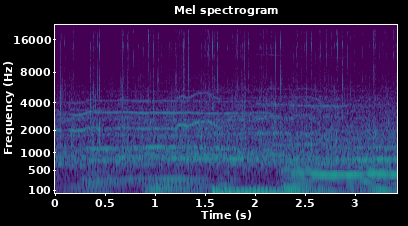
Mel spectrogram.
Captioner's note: audience members applauding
